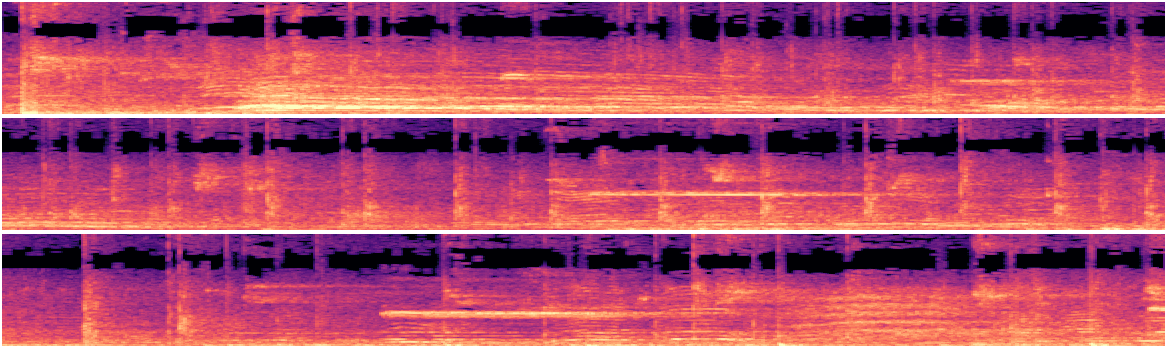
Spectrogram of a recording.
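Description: A volleyball thumps against hands and arms.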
